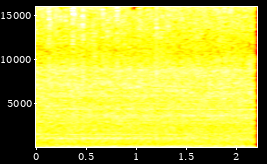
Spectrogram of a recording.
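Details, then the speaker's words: 1986 Jeep CJ7 4x4 engine bay, idling with hood propped open: power steering, HEI ignition, newer plugs and wires, new radiator; smooth, even idle with a steady low rumble and no misses, ticks or knocks. Normal idle. "As I mentioned, power steering. Baby's running smooth."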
